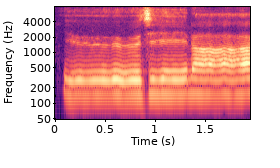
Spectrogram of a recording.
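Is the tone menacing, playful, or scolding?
menacing. The name is called in a low, menacing tone. Something frightening is coming. "살짝 무서울 것 같은 그런 느낌이 드는 거예요"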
